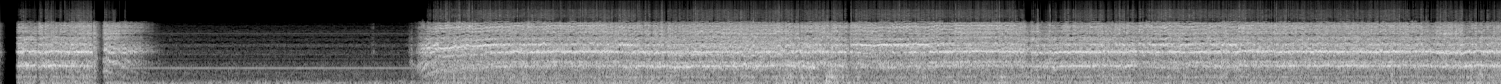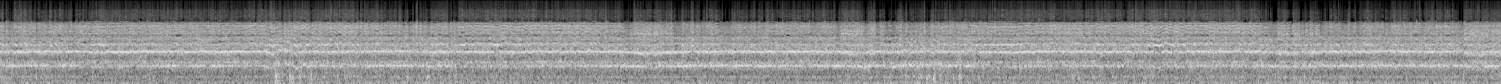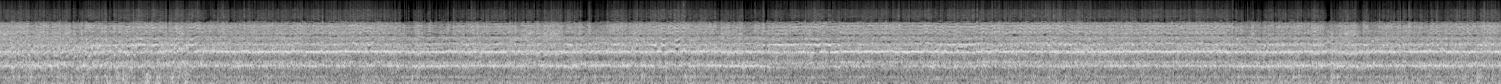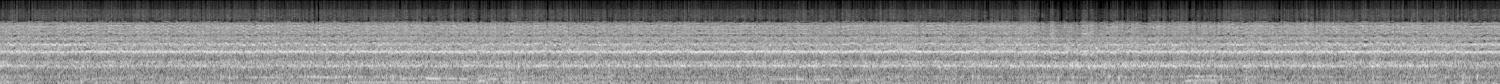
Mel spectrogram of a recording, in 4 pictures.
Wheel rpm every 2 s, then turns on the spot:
140, 0, 160, 220, 220, 230, 230, 230, 230, 230, 230, 230, 230, 230, 230, 220, 230, 230, 230, 220, 230, 220, 230, 230, 230, 230, 230, 230, 230, 230.
none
